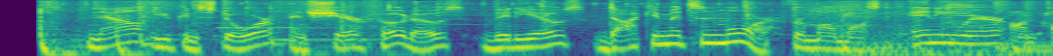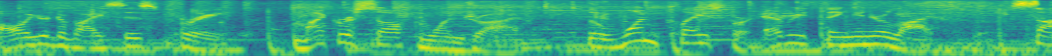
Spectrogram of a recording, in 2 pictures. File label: commercials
